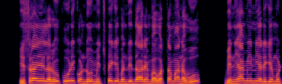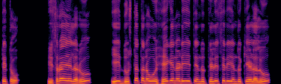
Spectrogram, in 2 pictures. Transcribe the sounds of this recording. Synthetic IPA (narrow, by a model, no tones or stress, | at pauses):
isɾaːjeːlɐɾukuːɽiko̞ɳɖumit͡ʃpeɡe̞bɐnd̪id̪ːaːɾe̞mbɐʋɐɾt̪ɐmaːnɐʋu | benjaːmiːnjɐɾiɡe̞muʈːit̪u | isɾaːjeːlɐɾu | iːd̪uʂʈɐt̪ɐnɐʋuɦeːɡe̞nɐɽijit̪e̞nd̪ut̪iɭisiɾie̞nd̪ukɛːɭɐlu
